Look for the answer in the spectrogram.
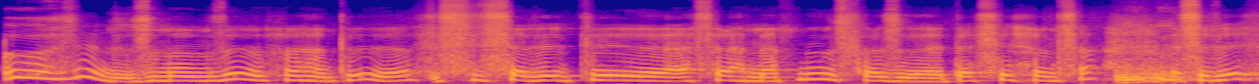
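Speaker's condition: Total glossectomy; base of tongue cancer, flap necrosis, ventilator via tracheostomy, temporary laryngectomy, nasogastric tube; voice deeper before diagnosis, incomprehensible after surgery, intensive speech therapy at CRIL, sister understood

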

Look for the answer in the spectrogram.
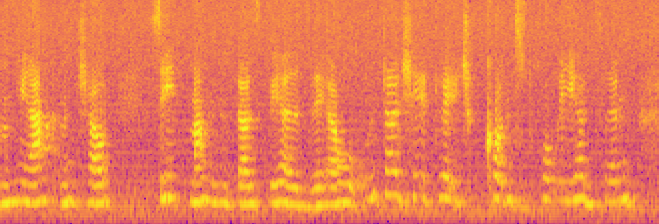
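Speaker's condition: Cerebral palsy; congenital cerebral movement disorder, spasticity and ataxia predominant, brain damage since birth; disability possibly audible in speech

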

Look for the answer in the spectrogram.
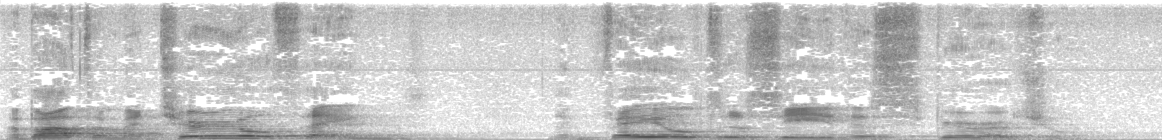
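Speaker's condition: ALS; could not breathe deeply

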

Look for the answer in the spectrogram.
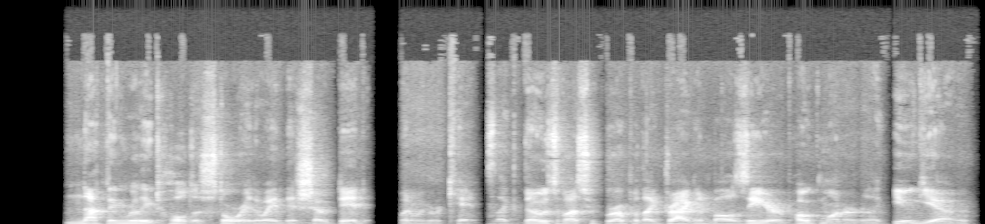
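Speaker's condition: No condition

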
